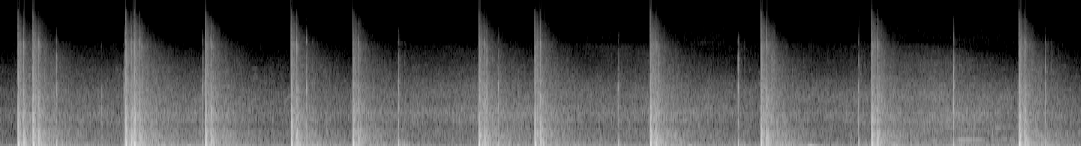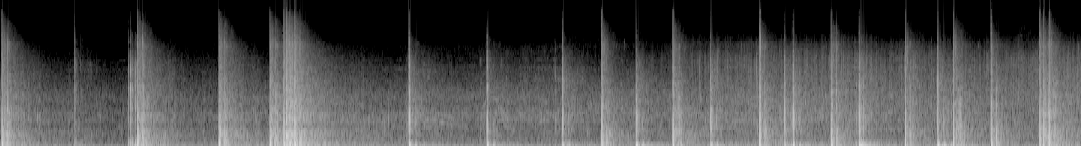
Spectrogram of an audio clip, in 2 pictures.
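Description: Professional display fireworks: aerial shells bursting one after another, about one bang a second, each trailing off in a rumbling echo. In the last third the bursts come faster, about two a second.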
